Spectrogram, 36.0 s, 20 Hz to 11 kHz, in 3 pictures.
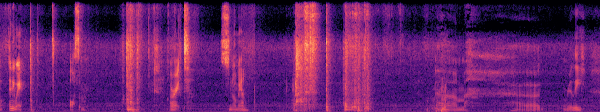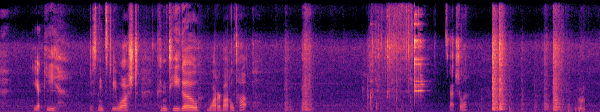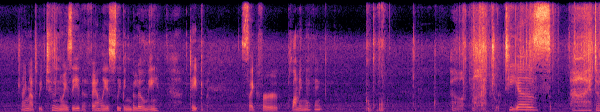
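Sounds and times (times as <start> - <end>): items knocking and clinking: 5.8 - 7.5
plastic packaging crinkling: 19.4 - 20.3, 33.0 - 36.0
rummaging through groceries in box: 19.4 - 20.3, 33.0 - 36.0.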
